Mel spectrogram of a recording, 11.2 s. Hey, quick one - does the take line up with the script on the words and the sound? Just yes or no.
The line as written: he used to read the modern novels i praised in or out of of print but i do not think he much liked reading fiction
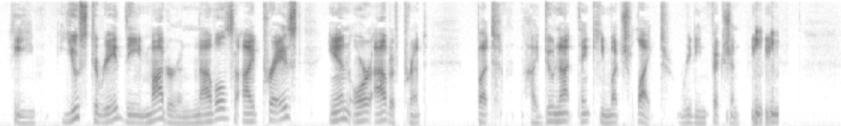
no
